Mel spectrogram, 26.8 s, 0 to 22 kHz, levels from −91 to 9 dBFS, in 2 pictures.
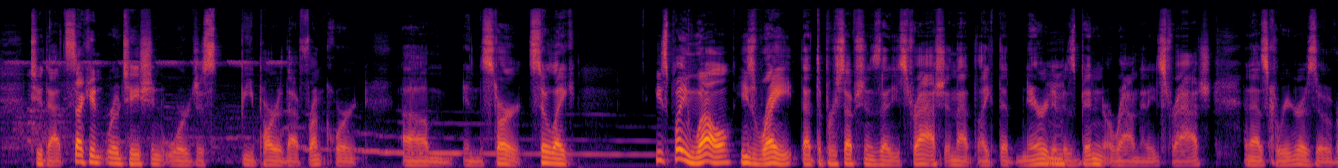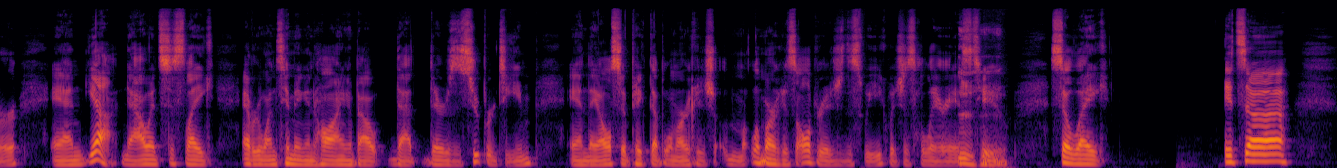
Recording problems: animal sounds; noticeable; until 7.5 s; 20 dB below the speech

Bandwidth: 17.5 kHz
